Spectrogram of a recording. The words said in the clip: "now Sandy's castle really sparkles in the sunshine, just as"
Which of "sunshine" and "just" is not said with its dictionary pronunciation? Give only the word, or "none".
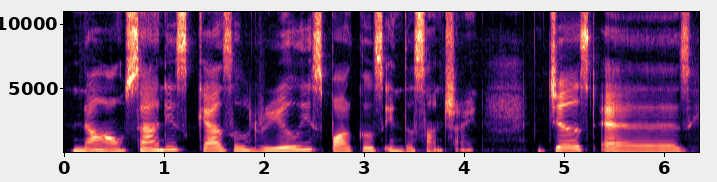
none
